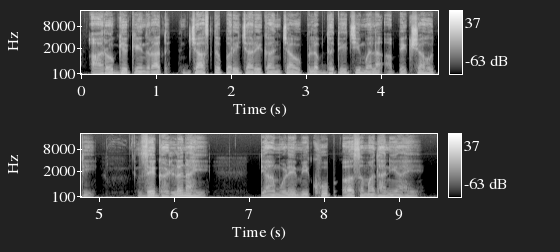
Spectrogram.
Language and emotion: Marathi, sad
